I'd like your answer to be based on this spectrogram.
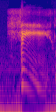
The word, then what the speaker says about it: PHI: So PHI, pronounced fee, like F-E-E. Mm-hmm. That's how it's pronounced. P-H-I is pronounced fee.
